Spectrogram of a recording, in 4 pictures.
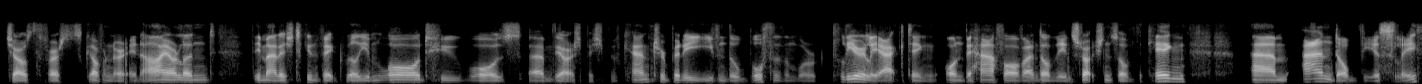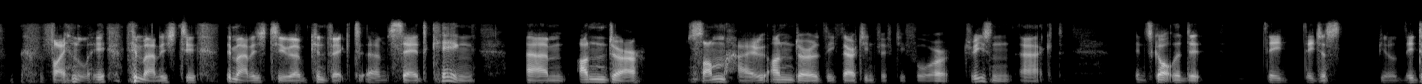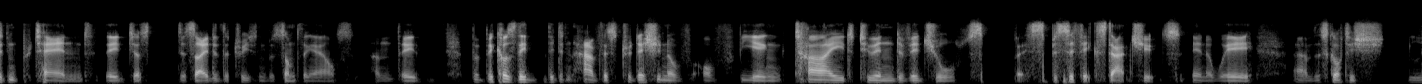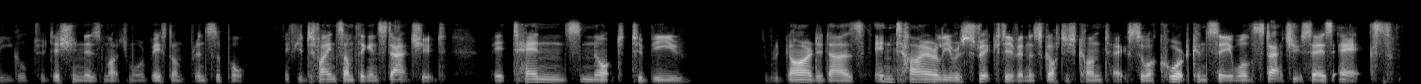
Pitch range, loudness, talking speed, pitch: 95-110 Hz, -21 LUFS, 150 wpm, 100 Hz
